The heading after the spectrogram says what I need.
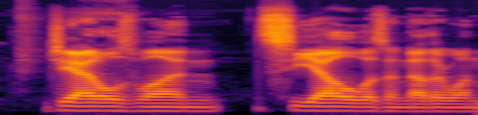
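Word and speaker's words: (G)I-DLE: So I think it's G Idol. I think that's how you say it. It's like G I and an apostrophe DLE. G Idol's one.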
